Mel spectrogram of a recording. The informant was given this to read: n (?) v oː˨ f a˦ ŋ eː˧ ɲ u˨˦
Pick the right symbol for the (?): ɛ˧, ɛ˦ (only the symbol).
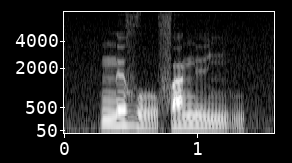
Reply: ɛ˦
